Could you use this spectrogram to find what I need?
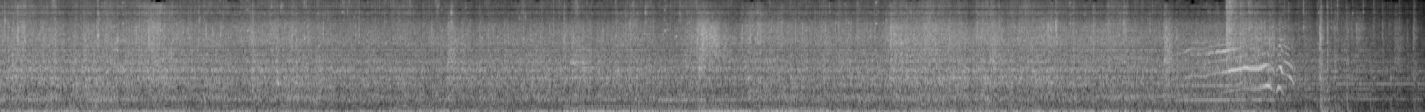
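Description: A deep rumble of falling debris goes on throughout.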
